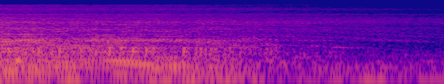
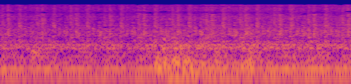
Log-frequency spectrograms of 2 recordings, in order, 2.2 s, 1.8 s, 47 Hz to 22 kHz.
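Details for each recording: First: 1937 Pontiac Silver Streak barn find, long sitting, after the points were cleaned, with throttle and choke: the starter churns evenly for about six seconds but the engine never catches. Spark is present but weak. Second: 1937 Pontiac Silver Streak barn find, long sitting, first start after the ignition points were filed: steady, even low idle with regular soft firing pulses and no misses, "purring like a Swiss watch." Normal idle.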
